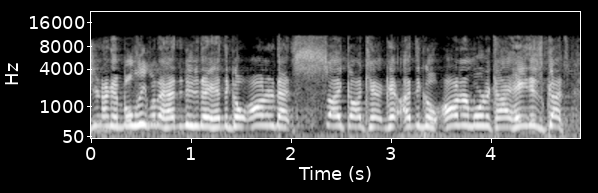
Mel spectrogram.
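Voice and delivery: high, fast, exasperated rant; hammed-up tirade, words tumbling out; angry venting. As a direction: spit out the grievance in a high pitch. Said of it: "He goes home in anger".

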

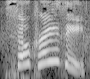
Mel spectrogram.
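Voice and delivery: high, slow, drawn-out amazement; amazed. Real, not acted. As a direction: savor the wonder, slow and high. Marveling at the outcome.

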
